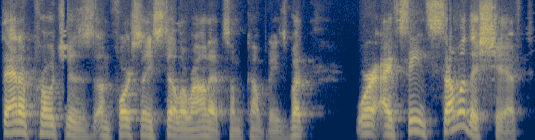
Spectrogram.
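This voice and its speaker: A middle-aged man from Minnesota in the American Midwest, a diversity consultant, answers interview questions earnestly and conversationally, often checking in with "right?" He's indoors on a video call using its microphone, and his mid-range voice is expressive and a little fast.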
